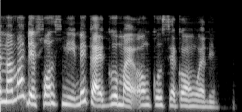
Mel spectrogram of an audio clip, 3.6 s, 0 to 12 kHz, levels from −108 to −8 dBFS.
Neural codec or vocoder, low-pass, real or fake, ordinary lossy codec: codec, 16 kHz, 4 kbps, FunCodec, trained on LibriTTS, 50 frames a second; 7.2 kHz; fake; none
